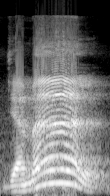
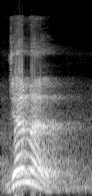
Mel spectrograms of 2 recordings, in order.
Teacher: Kalau ganteng panjang, kalau onta pendek. Jamal, nah berarti ganteng tuh.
